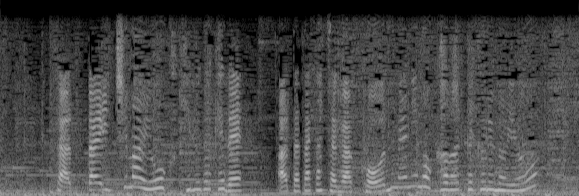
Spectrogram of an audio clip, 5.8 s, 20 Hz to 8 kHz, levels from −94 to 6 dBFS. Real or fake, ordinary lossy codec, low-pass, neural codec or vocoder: real; none; 7.2 kHz; none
